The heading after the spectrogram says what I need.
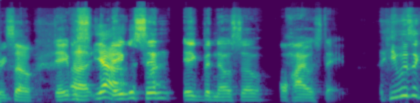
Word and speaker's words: Igbinosun: But tell us about Davison, and please pronounce the last name for me so I don't butcher it. I think it's Igbinosun. I hope so, because that's how we're going to say it. So Davison Igbinoso, Ohio State.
